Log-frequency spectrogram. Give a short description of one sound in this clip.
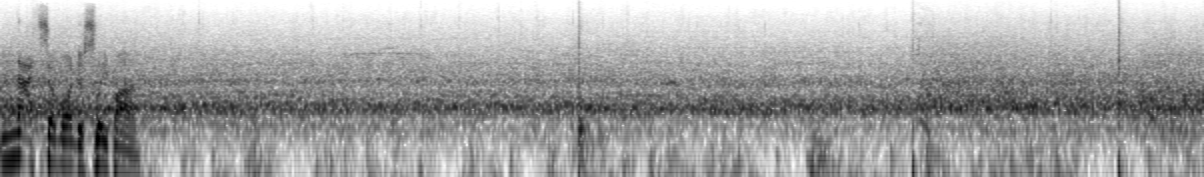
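A large crowd murmurs and cheers steadily in a big arena.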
